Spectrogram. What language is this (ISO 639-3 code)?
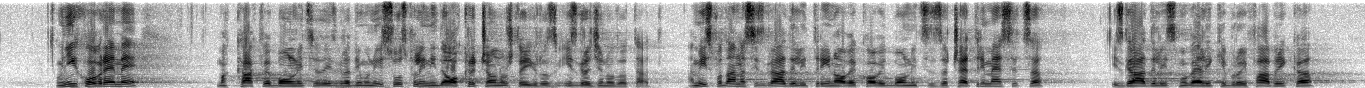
srp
